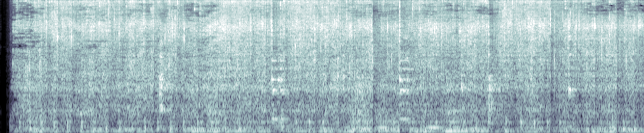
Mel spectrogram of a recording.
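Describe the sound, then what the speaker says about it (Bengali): Chicken pieces and onions frying in a pan for chicken noodles, a steady dense sizzle with occasional stirring scrapes, close and continuous with no talk. "আমার চিকেনটা এবং পেঁয়াজগুলো ভাজা হয়েছে"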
